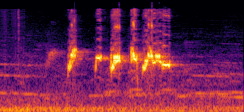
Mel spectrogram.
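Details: Red-whiskered bulbul showing its song phrasing: one quick phrase of five bright, liquid chirping notes, loud and clear over a quiet background.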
